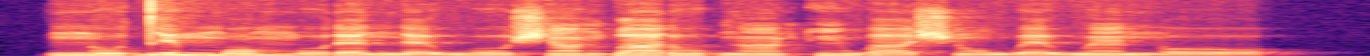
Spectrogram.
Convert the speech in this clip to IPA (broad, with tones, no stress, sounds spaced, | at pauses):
n o˧ d e˦ m ɔ˧ m o˧ ɾ ɛ˧ n ɛ˨ w o˧ ʃ ã˦ ɡ͡b a˦ ɾ o˦ ɡ ã˧ k ĩ˧ w a˨ ʃ ɔ̃˨ w ɛ˨ w ɛ̃˧ n ɔ˨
